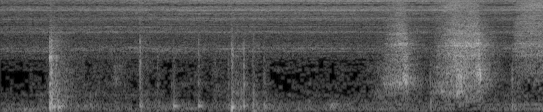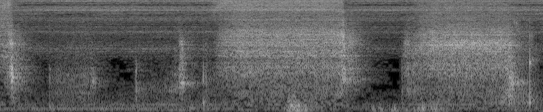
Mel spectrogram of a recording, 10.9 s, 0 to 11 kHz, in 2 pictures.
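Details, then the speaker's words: 2001 Honda 400EX quad that won't start, leakdown test at 20 psi: air hisses steadily from the exhaust, a little from the intake; bent exhaust valve, possibly a bent intake valve too. "so we've got a bent exhaust valve is coming from anywhere else here no a little bit from the intake so maybe a bent intake as well"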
